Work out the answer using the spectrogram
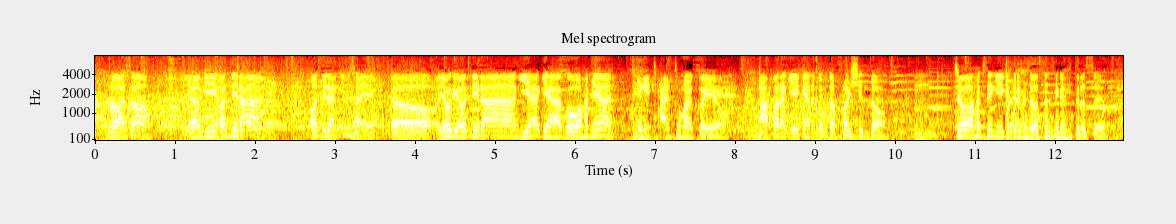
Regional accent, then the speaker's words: Gyeongsang, South Korea; 경상도 남자가

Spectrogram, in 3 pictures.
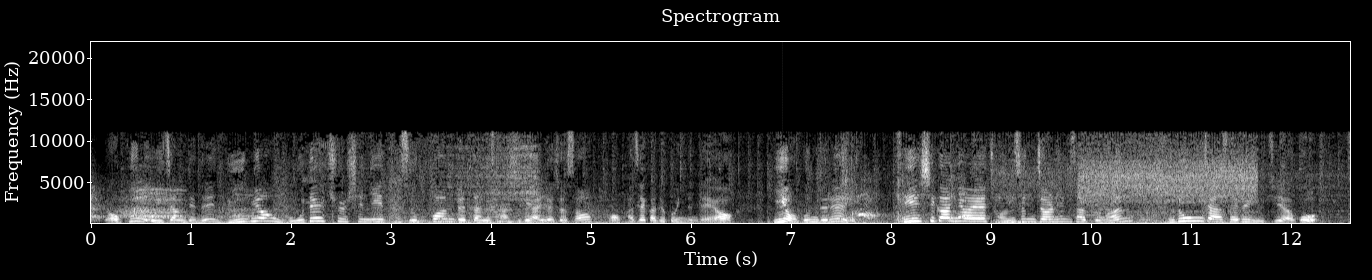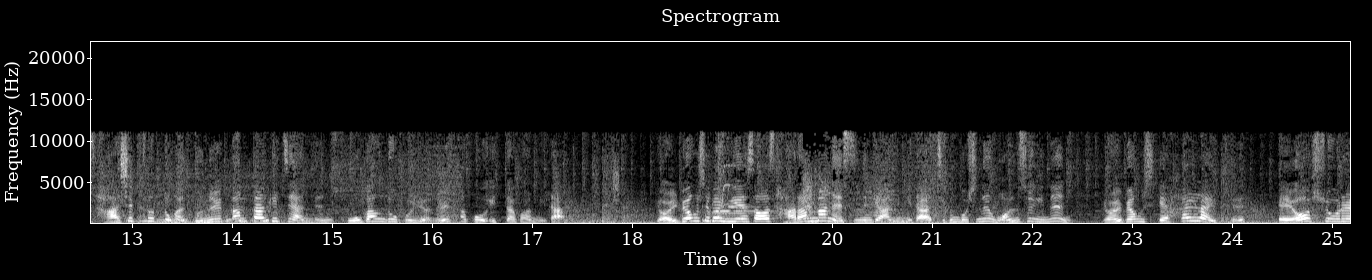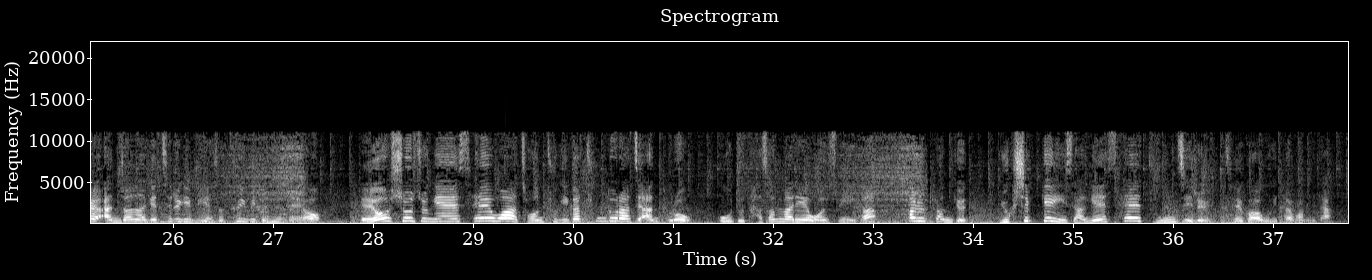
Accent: Germany; Korean is a second language; moved away as an adult; now in South Korea

